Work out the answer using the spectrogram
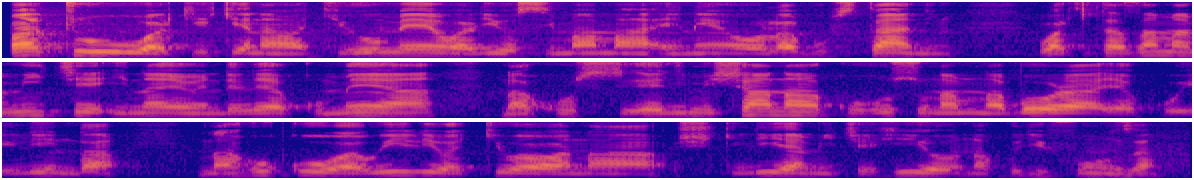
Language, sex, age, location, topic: Swahili, male, 36-49, Dar es Salaam, agriculture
